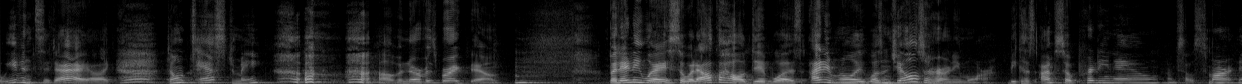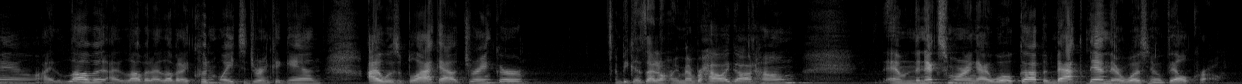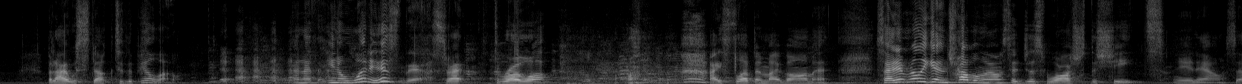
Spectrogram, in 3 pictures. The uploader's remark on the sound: tells her story at the 34th Freedom From Bondage Conference in Aberdeen NC in 2023.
